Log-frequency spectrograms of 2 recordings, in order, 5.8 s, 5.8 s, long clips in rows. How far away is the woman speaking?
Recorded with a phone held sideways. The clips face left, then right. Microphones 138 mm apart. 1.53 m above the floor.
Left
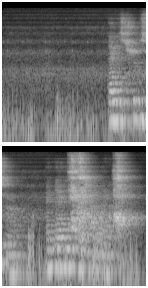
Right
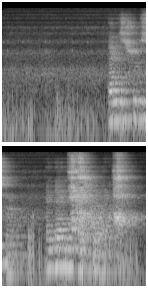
About 0.9 m.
